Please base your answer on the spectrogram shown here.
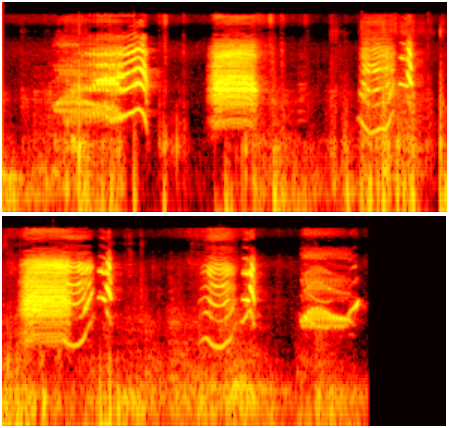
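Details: Indian ringneck, a pet parrot, calling in loud rasping squawks alternating with shrill bent whistles that rise and fall, about six bursts before the sound stops abruptly.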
